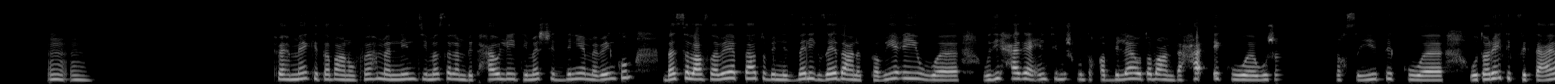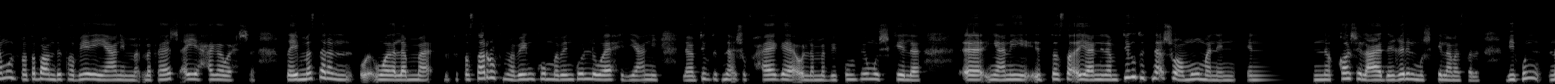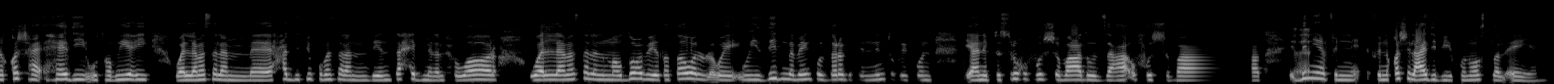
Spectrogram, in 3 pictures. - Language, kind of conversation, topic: Arabic, advice, إزاي أتكلم مع شريكي وقت الخلاف من غير ما المشاعر تعلى وتبوّظ علاقتنا؟
- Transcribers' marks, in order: distorted speech; other noise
